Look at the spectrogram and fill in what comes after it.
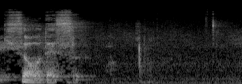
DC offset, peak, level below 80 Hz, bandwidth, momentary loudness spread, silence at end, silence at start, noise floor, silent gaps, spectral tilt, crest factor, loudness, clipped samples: under 0.1%; -8 dBFS; -54 dBFS; 14.5 kHz; 22 LU; 0 s; 0 s; -48 dBFS; none; -2 dB/octave; 22 dB; -27 LUFS; under 0.1%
